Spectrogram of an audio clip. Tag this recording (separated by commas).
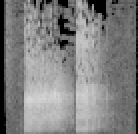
Fart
